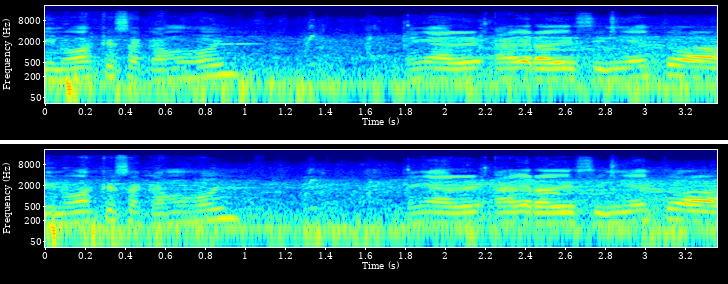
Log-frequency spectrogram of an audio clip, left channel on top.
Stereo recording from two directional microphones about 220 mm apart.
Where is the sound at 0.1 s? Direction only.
35° left (ahead or behind).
